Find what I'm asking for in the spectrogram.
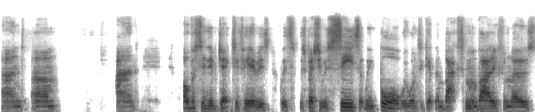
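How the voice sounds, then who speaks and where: A man talks at a moderate pace in a very deep, low pitch. His intonation stays monotone and flat. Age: 60s. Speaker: permaculture teacher. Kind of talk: lecture. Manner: repetitive, halting in places.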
